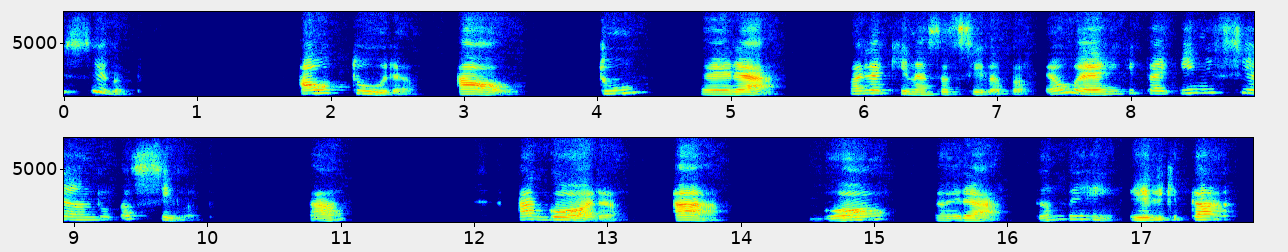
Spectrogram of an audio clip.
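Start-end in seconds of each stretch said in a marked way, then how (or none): 3.0-5.4 "al, tu, ra" com pausa entre as sílabas; separando sílabas. Shown as a demonstration. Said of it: "Se eu separar sílabas". 13.5-16.0 "a, go, ra" com pausa entre as sílabas; separando sílabas. Shown as a demonstration. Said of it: "Se eu separar sílabas".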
